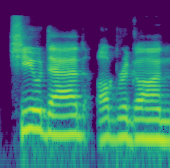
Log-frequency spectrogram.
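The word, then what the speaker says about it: Ciudad Obregón: one so born in this is how I pronounce it as me chiodad Obregon Mexico that's fine okay uh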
